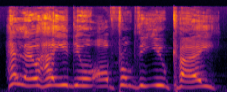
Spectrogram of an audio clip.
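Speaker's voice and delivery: badly faked high British voice; terrible British accent. Host greets a viewer from the U K, bad British accent. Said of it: "Terrible accent. I'm, I'm the worst with accents".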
